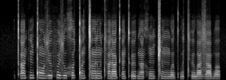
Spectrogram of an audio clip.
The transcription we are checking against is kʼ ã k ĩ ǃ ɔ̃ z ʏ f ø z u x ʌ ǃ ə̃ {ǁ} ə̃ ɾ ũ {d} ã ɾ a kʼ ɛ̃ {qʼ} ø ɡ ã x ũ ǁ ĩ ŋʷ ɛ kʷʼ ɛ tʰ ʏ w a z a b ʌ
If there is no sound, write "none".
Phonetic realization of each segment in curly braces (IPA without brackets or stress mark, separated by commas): ǀ, tʰ, kʼ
